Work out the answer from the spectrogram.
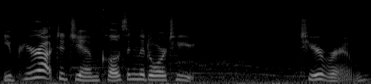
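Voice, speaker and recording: A playful, expressive woman streamer reading a visual novel aloud and adding her own reactions. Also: mid-range voice, normal speed, slight background noise. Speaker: video game streamer.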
